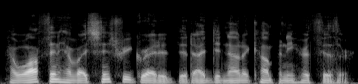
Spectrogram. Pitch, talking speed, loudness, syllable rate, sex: 90 Hz, 215 wpm, -19 LUFS, 6.2 syllables/s, male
